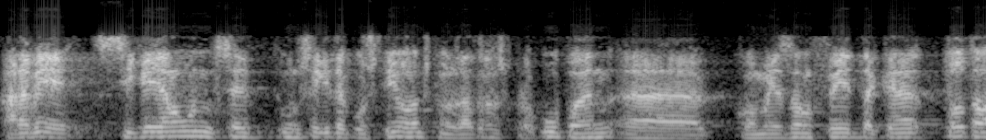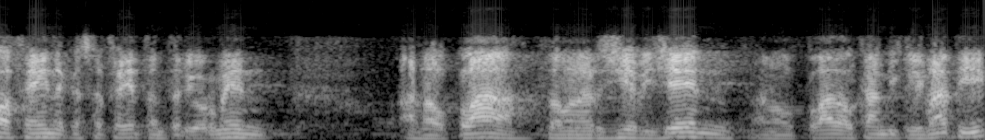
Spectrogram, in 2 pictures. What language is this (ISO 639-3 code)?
cat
